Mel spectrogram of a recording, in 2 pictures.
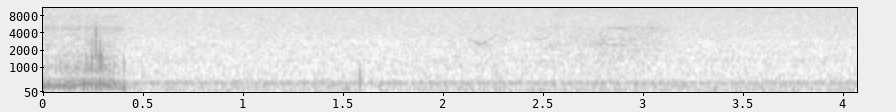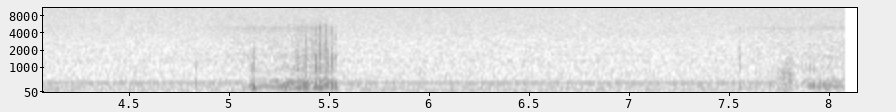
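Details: Soft, brief snorting breath sounds recurring every few seconds over a steady low hum; quiet snoring during sleep.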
